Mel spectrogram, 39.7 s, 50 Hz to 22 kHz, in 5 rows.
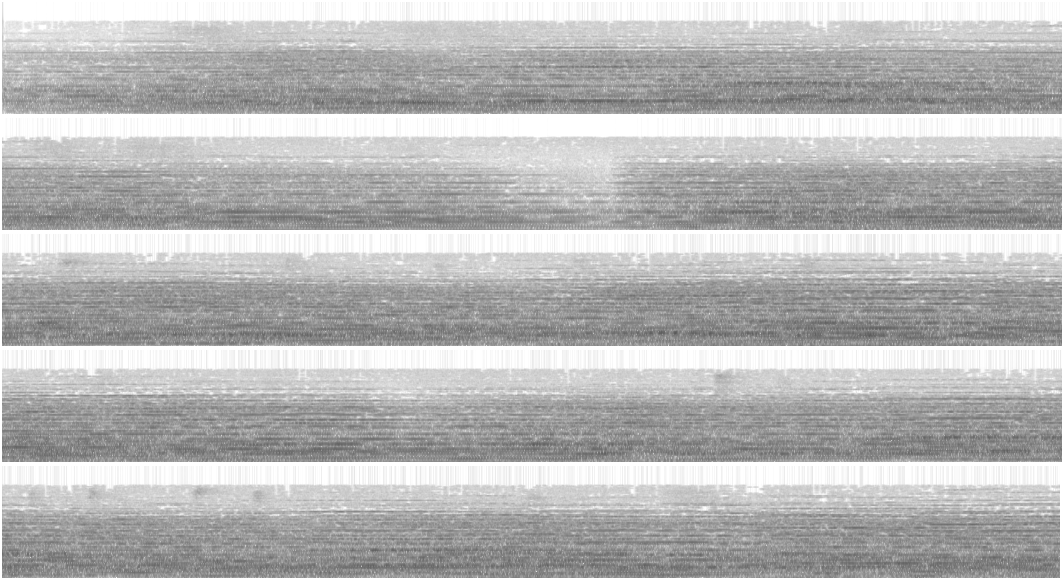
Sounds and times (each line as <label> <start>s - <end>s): choir 0.0s - 9.6s
congregation 0.0s - 39.7s
organ 0.0s - 39.7s
sermon 0.0s - 39.7s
